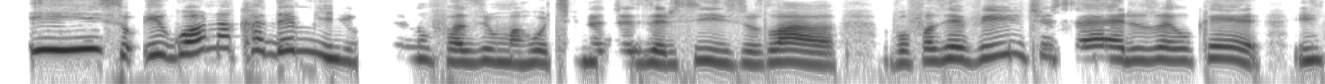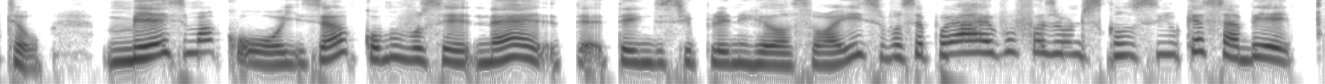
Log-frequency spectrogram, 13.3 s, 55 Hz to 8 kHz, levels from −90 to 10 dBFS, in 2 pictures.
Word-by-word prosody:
Isso! 420 Hz, +2 st, +8 dB
Igual 325 Hz, +4 st, +6 dB
na 470 Hz, -, +2 dB
academia, 390 Hz, -, 0 dB, 0.3 s
você 275 Hz, -2 st, -25 dB
não 245 Hz, -1 st, -5 dB
fazia 210 Hz, 0 st, 0 dB
uma 195 Hz, -2 st, -1 dB
rotina 205 Hz, +1 st, -4 dB
de 195 Hz, -, -11 dB
exercícios, 195 Hz, 0 st, -2 dB
lá? 200 Hz, -4 st, +5 dB, 0.2 s
"Vou 195 Hz, -1 st, -6 dB
fazer 225 Hz, +4 st, +2 dB
20 290 Hz, +5 st, -3 dB
séries, 245 Hz, -2 st, +1 dB
eh, 235 Hz, -2 st, +1 dB
o 225 Hz, -, -4 dB
quê?". 240 Hz, -4 st, 0 dB
Então, 230 Hz, +1 st, -3 dB, 0.3 s
mesma 295 Hz, -, +1 dB
coisa 190 Hz, -, -2 dB
como 255 Hz, -1 st, -2 dB
você, 220 Hz, -4 st, -3 dB
né, 235 Hz, +5 st, +1 dB
te -, -, -8 dB
tem 210 Hz, -3 st, -2 dB
disciplina 195 Hz, 0 st, -6 dB
em -, -, -5 dB
relação 180 Hz, 0 st, -3 dB
a 175 Hz, -, -1 dB
isso, 280 Hz, +3 st, -6 dB
você 275 Hz, +2 st, -5 dB
põe: 315 Hz, +2 st, -4 dB
"Ah, 355 Hz, 0 st, +3 dB
eu 350 Hz, -, -4 dB
vou 375 Hz, +2 st, -10 dB
fazer 340 Hz, -2 st, -8 dB
descansinho 305 Hz, +1 st, -8 dB
quer 385 Hz, -, -2 dB
saber? 265 Hz, -, 0 dB
240 Hz, 185 wpm, -23 LUFS, 200-315 Hz, 0.3 s, Isso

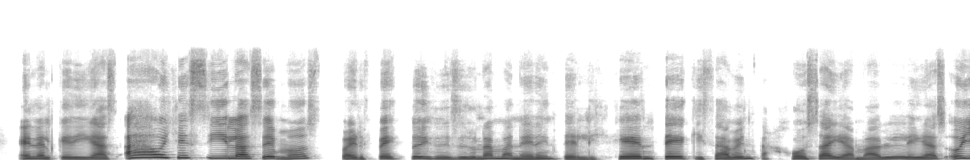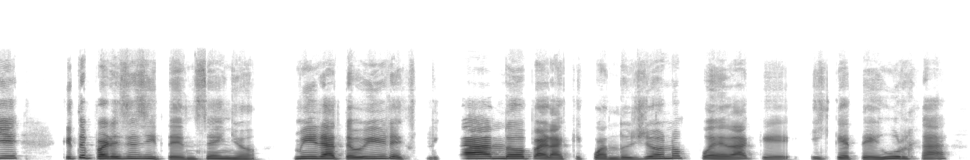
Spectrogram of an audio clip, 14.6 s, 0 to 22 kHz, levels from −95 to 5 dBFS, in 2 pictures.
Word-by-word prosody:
En 225 Hz, 0 st, 0 dB
el 210 Hz, -, -2 dB
que 210 Hz, 0 st, -4 dB
digas: 200 Hz, 0 st, -3 dB
"Ah, 380 Hz, +1 st, +3 dB
oye, 355 Hz, -3 st, +1 dB
sí, 320 Hz, -4 st, -5 dB
lo 280 Hz, -2 st, +4 dB
hacemos 265 Hz, +2 st, -2 dB
perfecto", 220 Hz, +2 st, -3 dB
y 235 Hz, -1 st, -1 dB
desde 215 Hz, 0 st, -4 dB
una 230 Hz, +3 st, -2 dB
manera 210 Hz, -5 st, -2 dB
inteligente, 230 Hz, +5 st, 0 dB
quizá, 210 Hz, 0 st, -4 dB
ventajosa 225 Hz, -1 st, -3 dB
y 210 Hz, -, -2 dB
amable, 185 Hz, +4 st, -3 dB
le 205 Hz, -, -2 dB
digas: 210 Hz, +3 st, -3 dB
"Oye, 300 Hz, +1 st, -1 dB, 0.3 s
¿qué -, -, -3 dB
te 350 Hz, -, +1 dB
parece 255 Hz, -1 st, +4 dB
si 255 Hz, -3 st, -2 dB
te 185 Hz, -2 st, -3 dB
enseño? 190 Hz, 0 st, -2 dB, 0.2 s
Mira, 255 Hz, -1 st, +6 dB
te 220 Hz, -, 0 dB
voy 240 Hz, +5 st, +3 dB
a -, -, +1 dB
ir 280 Hz, -, -1 dB
explicando, 260 Hz, +5 st, +4 dB
para 205 Hz, -5 st, +4 dB
que 190 Hz, 0 st, -18 dB
cuando 195 Hz, -1 st, -2 dB
yo 240 Hz, +8 st, 0 dB
no 295 Hz, +1 st, -2 dB
pueda, 205 Hz, -1 st, +1 dB
que 190 Hz, -5 st, -9 dB
y 215 Hz, -1 st, -10 dB
que 200 Hz, -2 st, -3 dB
te 190 Hz, -1 st, -3 dB
urja, 220 Hz, +1 st, -1 dB
220 Hz, 185 wpm, -23 LUFS, 200-255 Hz, 0.3 s, Mira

